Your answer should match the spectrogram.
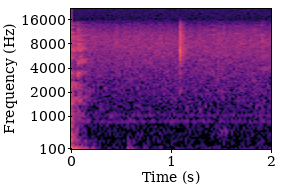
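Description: Two faint clicks from a computer pointing device over quiet room tone: a soft knock about half a second in and a sharper click about a second in.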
